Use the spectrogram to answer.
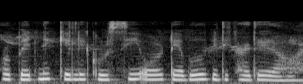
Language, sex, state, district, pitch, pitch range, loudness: Hindi, female, Arunachal Pradesh, Papum Pare, 225 Hz, 215-235 Hz, -15 LUFS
